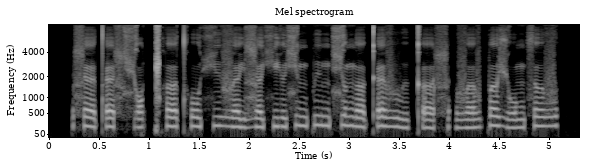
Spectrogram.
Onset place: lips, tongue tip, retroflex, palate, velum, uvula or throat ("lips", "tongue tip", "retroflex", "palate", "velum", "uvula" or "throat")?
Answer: tongue tip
